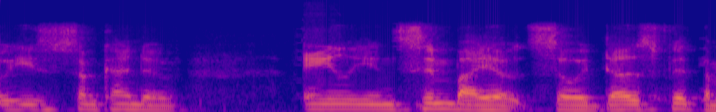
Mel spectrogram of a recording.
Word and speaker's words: symbiote: The word is pronounced symbiote, and they say it the way Casey just said it in the trailer, and people like lost their mind.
